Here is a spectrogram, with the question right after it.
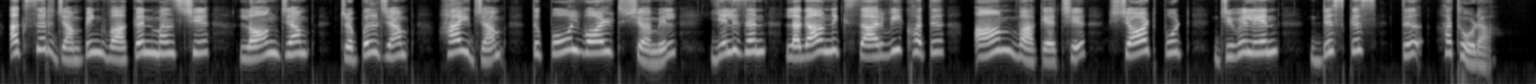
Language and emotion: Kashmiri, neutral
